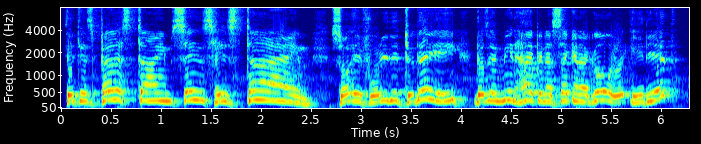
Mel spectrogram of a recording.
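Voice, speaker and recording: A high-voiced man whose first language is Arabic runs a heated debate. He repeats himself, interrupts and throws insults at his opponent. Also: moderate pace, darkish tone. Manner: aggressive, insulting, repetitive, interrupting. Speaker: debate host.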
